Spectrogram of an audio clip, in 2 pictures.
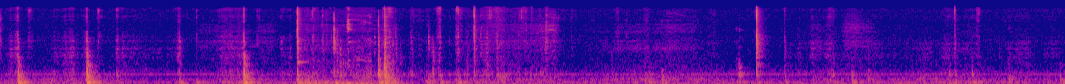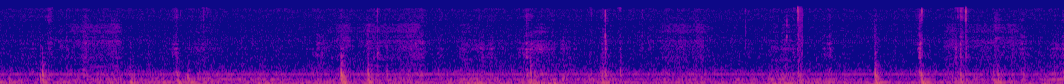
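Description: A craft knife scrapes and cuts into a small piece of wood.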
